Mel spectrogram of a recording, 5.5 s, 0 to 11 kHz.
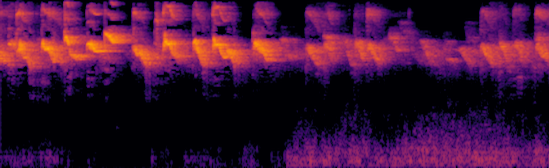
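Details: Warm, very humid weather, 26 March 2022, a white-eye sings a rapid sequence of high, sweet twittering notes, densely packed, continuing steadily throughout.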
